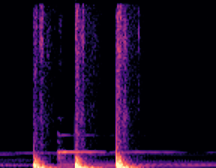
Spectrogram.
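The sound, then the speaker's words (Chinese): Three firm knocks on a door, evenly spaced and loud, each a short dull thud, over a faint steady hum. “门外有人敲门”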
